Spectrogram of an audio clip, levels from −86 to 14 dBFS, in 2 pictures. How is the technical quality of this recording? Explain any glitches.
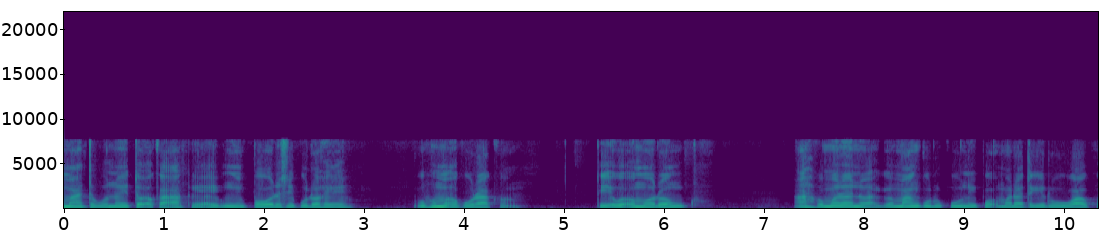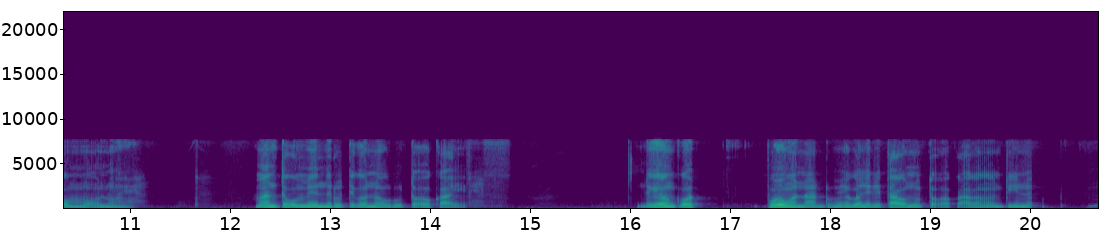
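The technical quality is poor. Heavy 4-bit ADPCM compression runs through the whole speech clip. Each sample is coded as a coarse 4-bit step from a predicted value, and the step size adapts as it goes. That leaves a gritty hiss riding on every loud syllable and a rasp on sharp onsets, where the step can't grow fast enough to keep up. Nothing is heard above 7.7 kHz, so the speech also sounds dull, which fits a 64 kbps stream at a reduced sample rate. What separates this from an ordinary background hiss is that this grit rises and falls with the speech and drops away in the pauses. A steady noise floor would stay constant throughout.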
